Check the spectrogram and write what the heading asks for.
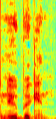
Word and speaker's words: Newbigin: That's why I know how to pronounce his name. Leslie Newbigin. – Newbigin, okay. – Yeah. – Newbigin. I stand corrected.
